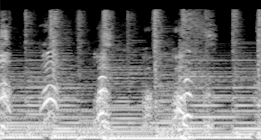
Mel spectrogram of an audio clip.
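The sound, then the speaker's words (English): A dog barks three times at a moderate, uneven pace, clear, over a steady musical backing. “Dogs.”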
